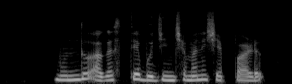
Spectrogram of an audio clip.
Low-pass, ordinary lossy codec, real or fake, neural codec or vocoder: 14.4 kHz; Opus, 16 kbps; real; none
